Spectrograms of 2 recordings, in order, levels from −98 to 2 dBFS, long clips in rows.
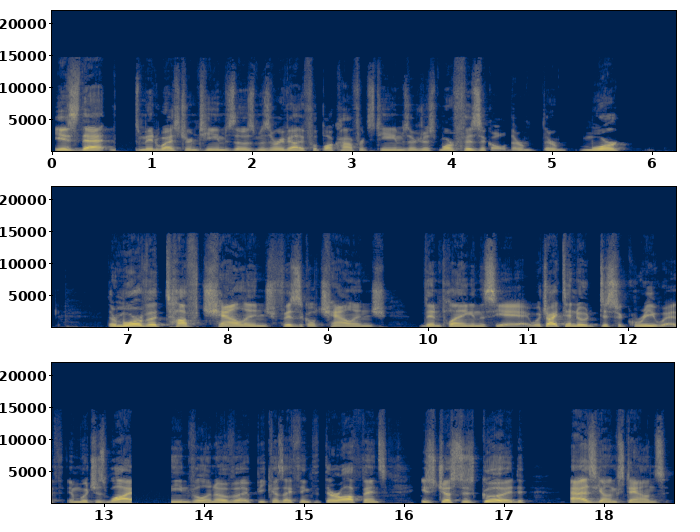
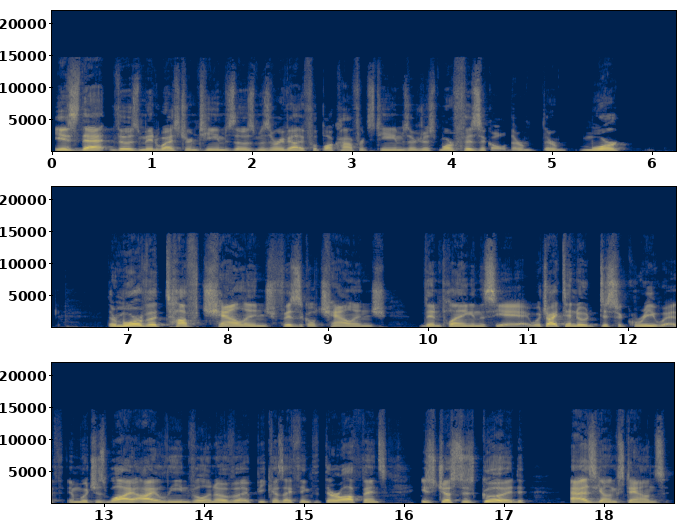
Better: second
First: audio cutting out; at 0.5 s and at 13 s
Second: none

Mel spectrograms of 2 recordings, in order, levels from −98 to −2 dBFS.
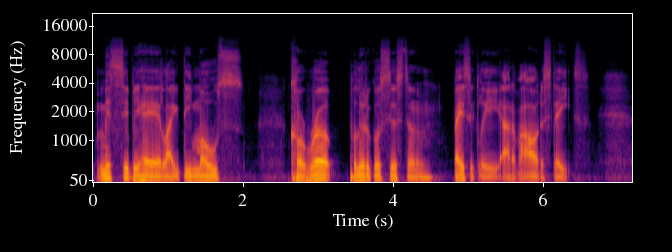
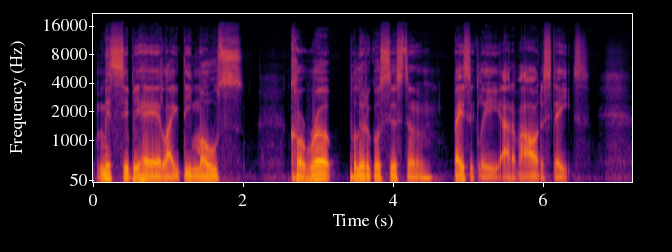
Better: second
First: muffled; slightly; fading above 3 kHz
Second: none

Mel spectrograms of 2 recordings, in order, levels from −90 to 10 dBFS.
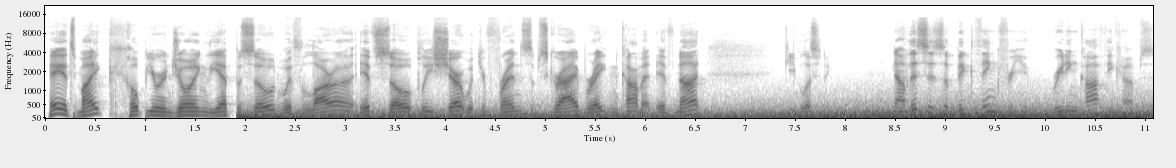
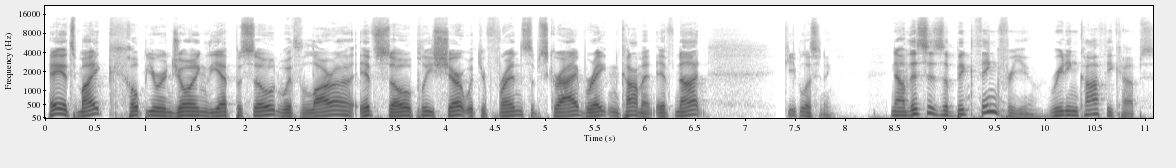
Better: second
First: wind noise on the microphone; heavy; from 2 s on; 8 dB below the speech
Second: none

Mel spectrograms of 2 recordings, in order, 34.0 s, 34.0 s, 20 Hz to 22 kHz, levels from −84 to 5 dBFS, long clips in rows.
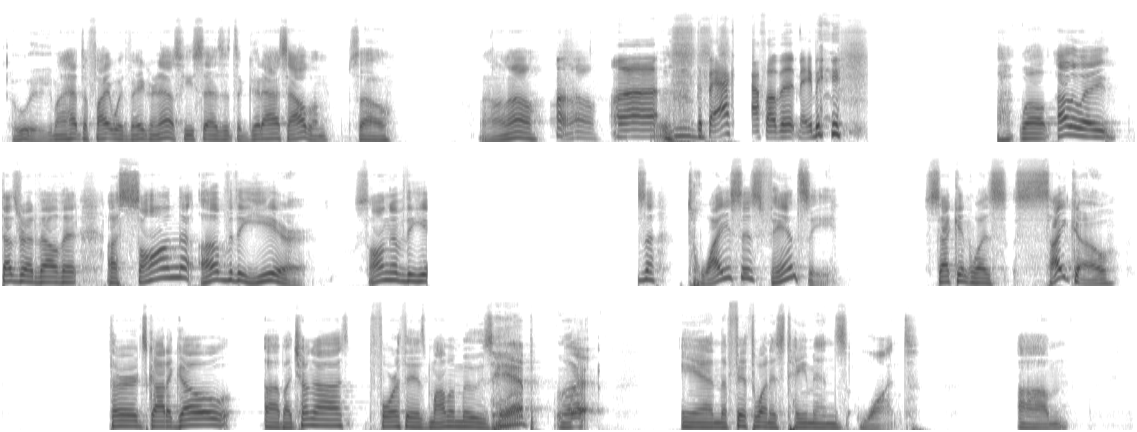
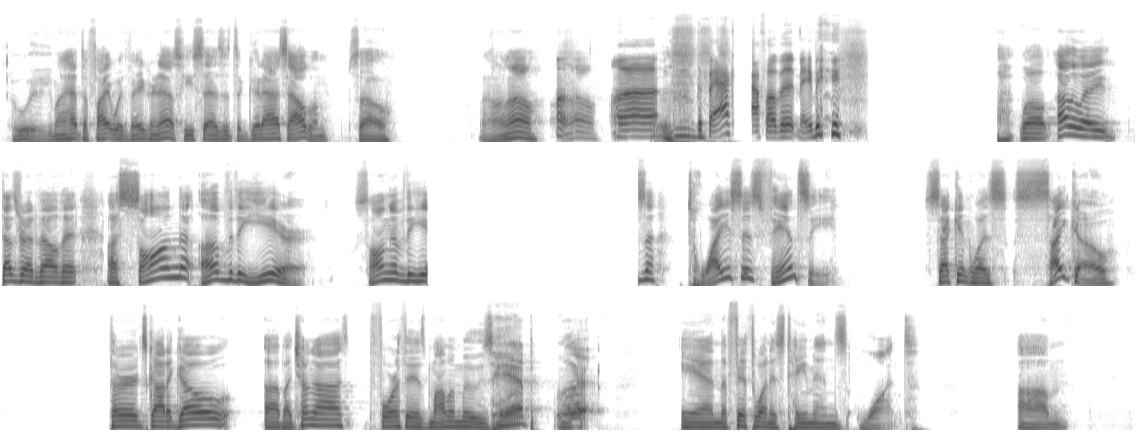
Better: neither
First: audio cutting out; at 7.5 s, at 8.5 s for 1.5 s and at 16 s for 2 s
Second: audio cutting out; at 7.5 s, at 8.5 s for 1.5 s and at 16 s for 2 s

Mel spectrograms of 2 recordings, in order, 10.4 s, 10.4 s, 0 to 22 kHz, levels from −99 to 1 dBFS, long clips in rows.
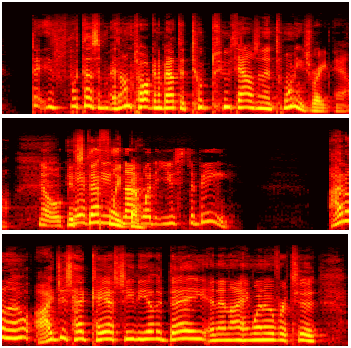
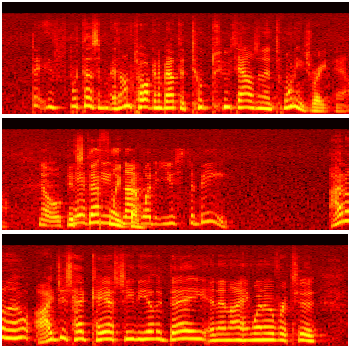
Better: first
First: none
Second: hiss; faint; throughout; 25 dB below the speech

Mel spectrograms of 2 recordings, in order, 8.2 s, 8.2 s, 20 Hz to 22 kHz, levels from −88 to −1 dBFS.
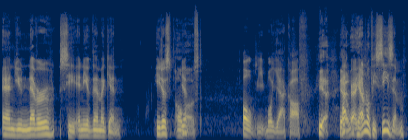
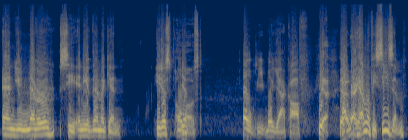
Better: first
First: none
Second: distortion; heavy; 11% of the sound clipped

